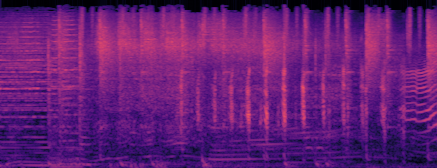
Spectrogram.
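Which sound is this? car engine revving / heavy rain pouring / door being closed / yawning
car engine revving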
